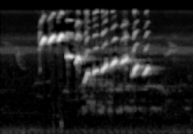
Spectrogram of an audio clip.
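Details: Morning sulingan song of a brown-chested jungle flycatcher. High whistled notes slide downward, then a string of rising, slurred, flute-like phrases follows, about twelve notes in under two seconds. The background is silent.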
